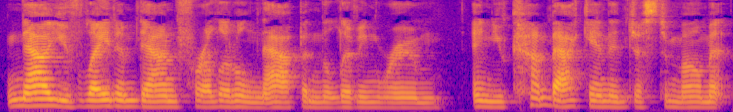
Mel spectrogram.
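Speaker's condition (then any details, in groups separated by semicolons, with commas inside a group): Cleft palate; congenital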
